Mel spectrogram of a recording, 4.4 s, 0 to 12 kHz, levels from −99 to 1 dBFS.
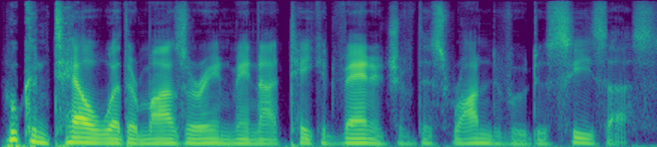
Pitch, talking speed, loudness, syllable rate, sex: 95 Hz, 205 wpm, -20 LUFS, 5.5 syllables/s, male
